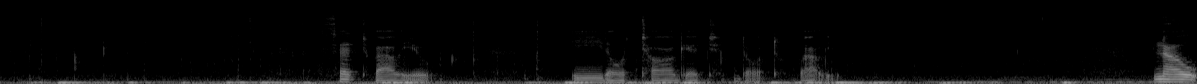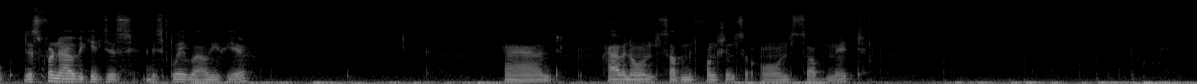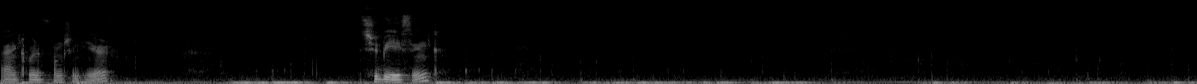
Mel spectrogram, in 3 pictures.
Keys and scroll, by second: 0.2-3.8 typing, 5.2-9.8 typing, 12.0-16.7 typing, 19.1-32.2 typing, 33.4-35.9 typing.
